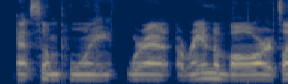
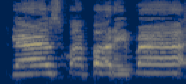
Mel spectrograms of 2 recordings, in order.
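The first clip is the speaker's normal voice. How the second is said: high, loud cheerful shout; high, loud announcement by the drunk friend; 14 semitones higher, 4 dB louder, slower than usual. Retold or imitated. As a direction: shout the name out proudly like a drunk buddy.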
